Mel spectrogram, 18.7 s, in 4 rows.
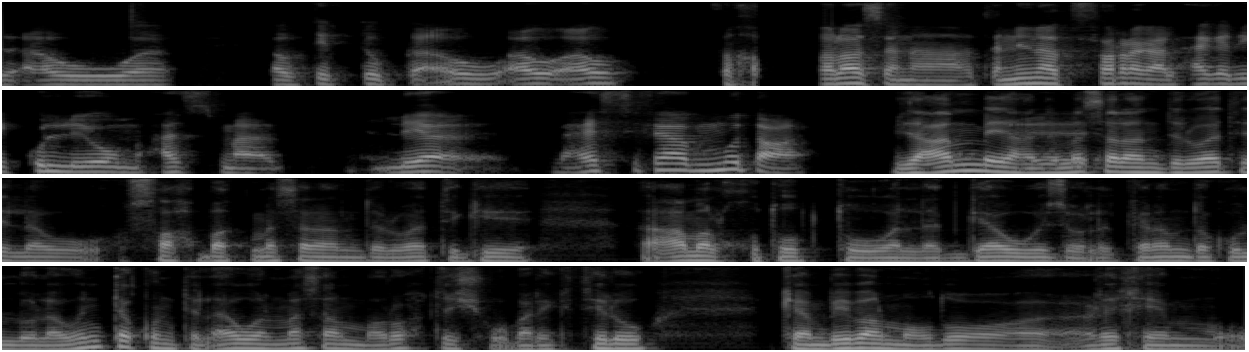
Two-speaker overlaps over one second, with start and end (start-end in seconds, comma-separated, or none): none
